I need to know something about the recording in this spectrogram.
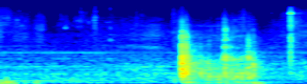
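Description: A mostly quiet kitchen. About a second and a half in comes a single sharp knock, followed by a few faint ticks, as a kitchen container is handled.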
